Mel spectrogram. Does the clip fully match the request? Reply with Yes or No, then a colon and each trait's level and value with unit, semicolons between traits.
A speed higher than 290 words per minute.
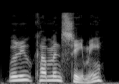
Yes: fast, 300 wpm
